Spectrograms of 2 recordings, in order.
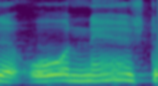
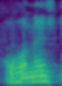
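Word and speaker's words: honest: हैं होनेस्ट, कि ऑनेस्ट, ओनेस्ट पढ़ते हैं, होनेस्ट नहीं पढ़ता है, और इसे पढ़ते हैं आवर, पढ़ते हैं भैयू।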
